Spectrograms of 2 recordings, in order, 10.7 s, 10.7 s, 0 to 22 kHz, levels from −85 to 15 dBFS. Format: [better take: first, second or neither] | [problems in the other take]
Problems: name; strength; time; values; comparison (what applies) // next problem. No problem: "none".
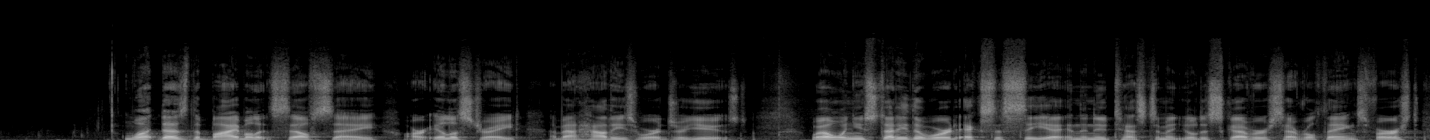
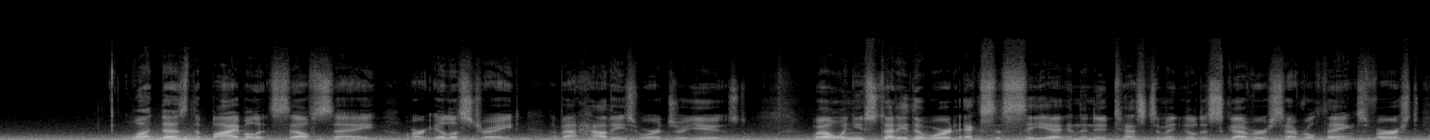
first | wind noise on the microphone; occasional gusts; 15 dB below the speech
